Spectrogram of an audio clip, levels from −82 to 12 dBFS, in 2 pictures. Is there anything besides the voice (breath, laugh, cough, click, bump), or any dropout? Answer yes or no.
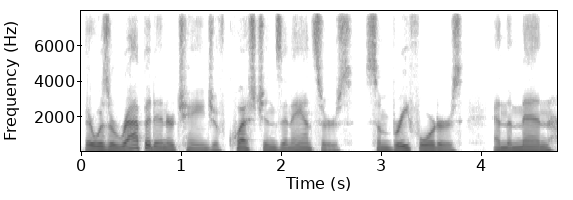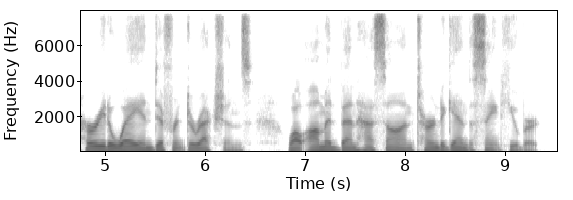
no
